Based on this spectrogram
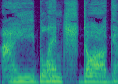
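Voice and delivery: hissing, menacing sorcerer's voice; serpent-like hiss. Acted. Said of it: "The voice was like a hiss of a giant serpent".

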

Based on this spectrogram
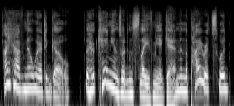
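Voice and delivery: sulky. Acted. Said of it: "amended rather sulkily".

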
